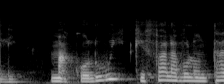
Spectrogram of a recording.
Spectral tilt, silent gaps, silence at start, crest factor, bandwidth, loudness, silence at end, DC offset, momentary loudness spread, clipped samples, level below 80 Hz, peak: -8.5 dB/octave; none; 0 s; 16 dB; 8.4 kHz; -24 LUFS; 0 s; under 0.1%; 9 LU; under 0.1%; -54 dBFS; -6 dBFS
